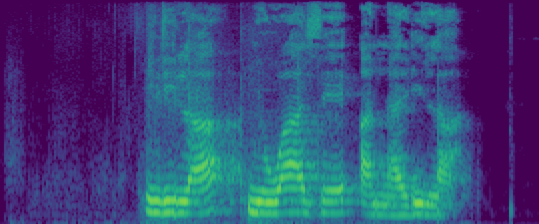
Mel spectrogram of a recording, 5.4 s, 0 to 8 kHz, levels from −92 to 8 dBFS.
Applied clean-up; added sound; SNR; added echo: neural separator model SepFormer DNS4.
